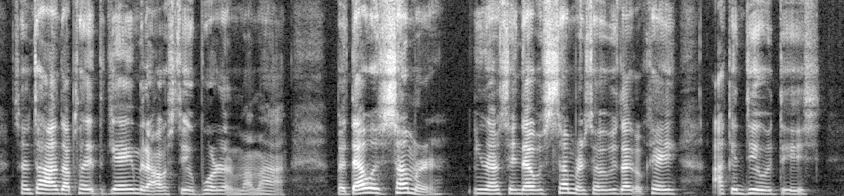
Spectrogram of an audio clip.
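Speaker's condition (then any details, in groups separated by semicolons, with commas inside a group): Cerebral palsy; wheelchair user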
